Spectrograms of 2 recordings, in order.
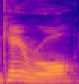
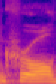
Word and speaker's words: K. Rool: The big, huge announcement was, of course, King K. Rool, or King Cruel, depending on how you want to pronounce it.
